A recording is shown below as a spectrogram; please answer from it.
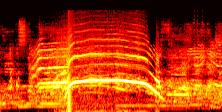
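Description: A single high-pitched scream from someone in the audience: it shoots up in pitch about a second in, holds loud and steady for about a second and a half, then slides down and stops. Music and crowd noise run faintly underneath.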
